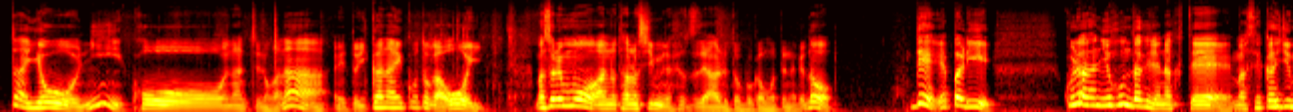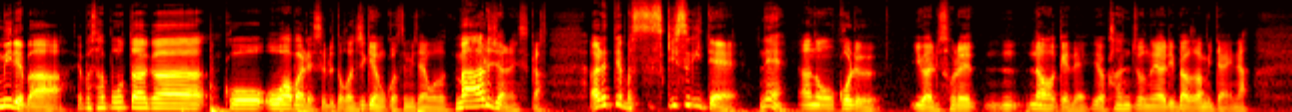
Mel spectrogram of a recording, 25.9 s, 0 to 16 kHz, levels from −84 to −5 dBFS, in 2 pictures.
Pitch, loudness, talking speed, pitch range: 135 Hz, -25 LUFS, 350 characters per minute, 110-170 Hz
